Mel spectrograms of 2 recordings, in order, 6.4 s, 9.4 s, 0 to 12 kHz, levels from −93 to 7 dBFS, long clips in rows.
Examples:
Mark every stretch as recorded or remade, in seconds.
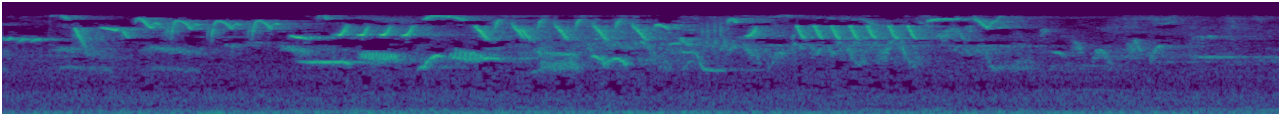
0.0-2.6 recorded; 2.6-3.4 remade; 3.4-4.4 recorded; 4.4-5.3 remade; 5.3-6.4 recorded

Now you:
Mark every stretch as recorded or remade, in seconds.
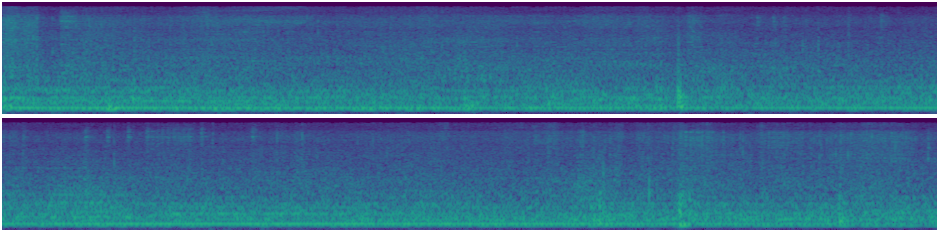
0.0-2.2 recorded; 2.2-3.7 remade; 3.7-9.4 recorded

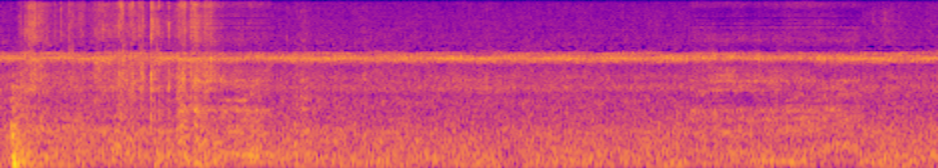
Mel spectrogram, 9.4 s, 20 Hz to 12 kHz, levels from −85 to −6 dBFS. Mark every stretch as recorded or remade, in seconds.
0.0-1.8 recorded; 1.8-2.7 remade; 2.7-6.9 recorded; 6.9-8.6 remade; 8.6-9.4 recorded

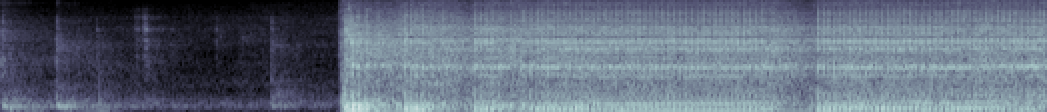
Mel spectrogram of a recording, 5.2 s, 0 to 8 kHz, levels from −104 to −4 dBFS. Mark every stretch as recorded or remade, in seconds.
0.0-1.6 recorded; 1.6-3.1 remade; 3.1-4.6 recorded; 4.6-5.2 remade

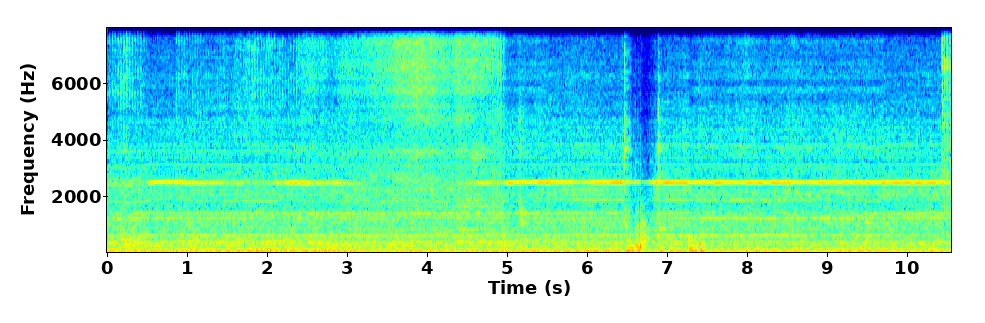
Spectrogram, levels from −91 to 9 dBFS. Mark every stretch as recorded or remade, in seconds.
0.0-2.4 recorded; 2.4-5.5 remade; 5.5-7.3 recorded; 7.3-9.7 remade; 9.7-10.6 recorded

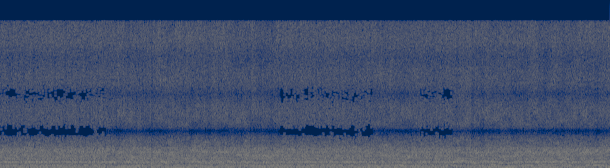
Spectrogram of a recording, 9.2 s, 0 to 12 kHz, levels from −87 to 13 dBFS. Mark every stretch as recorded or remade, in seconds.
0.0-1.6 recorded; 1.6-4.2 remade; 4.2-5.6 recorded; 5.6-6.3 remade; 6.3-6.8 recorded; 6.8-9.2 remade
